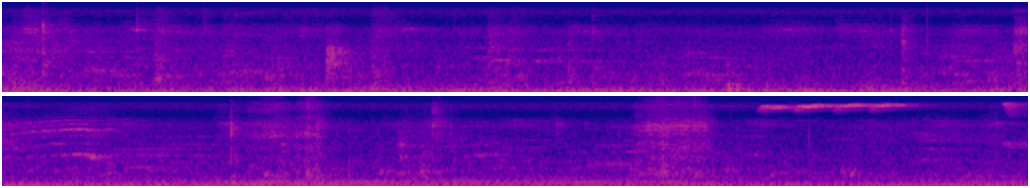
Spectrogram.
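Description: Children's forks clink on a plate.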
